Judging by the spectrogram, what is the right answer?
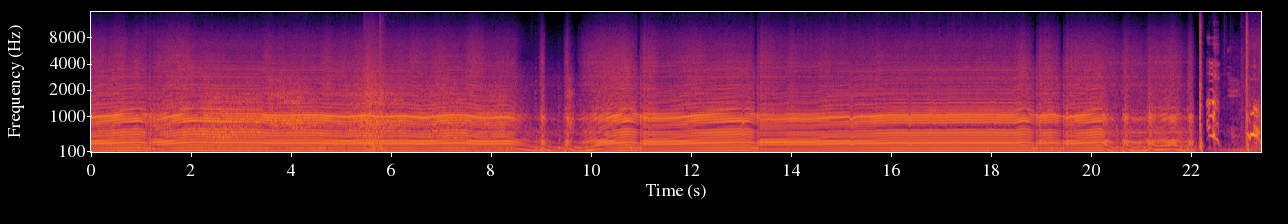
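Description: A car in PUBG revs hard and drifts, its engine a loud harmonic whine that rises and falls with shifting pitch over a long stretch, dipping sharply mid-slide before climbing again, ending in clatter.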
